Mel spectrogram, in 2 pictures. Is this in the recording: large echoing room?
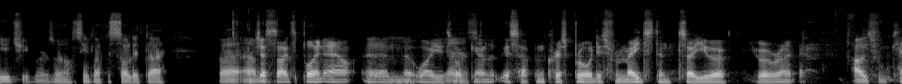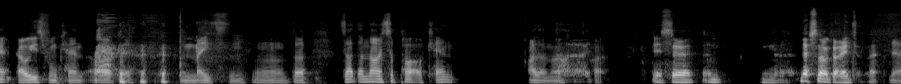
no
